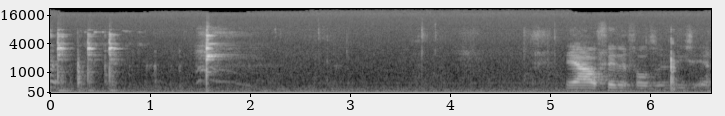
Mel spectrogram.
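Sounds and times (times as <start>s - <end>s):
glass bottles clinking: 0.0s - 1.9s
speech: 5.2s - 6.6s.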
